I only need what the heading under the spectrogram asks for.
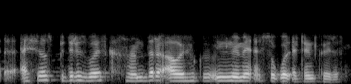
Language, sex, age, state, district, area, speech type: Kashmiri, male, 18-30, Jammu and Kashmir, Shopian, urban, conversation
